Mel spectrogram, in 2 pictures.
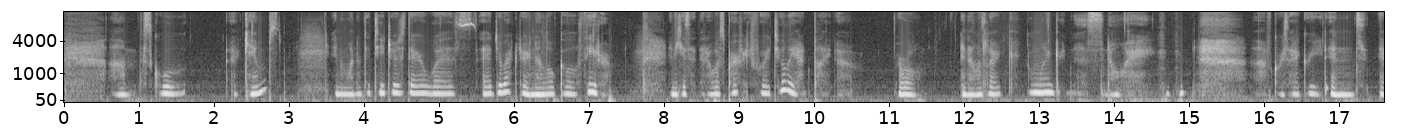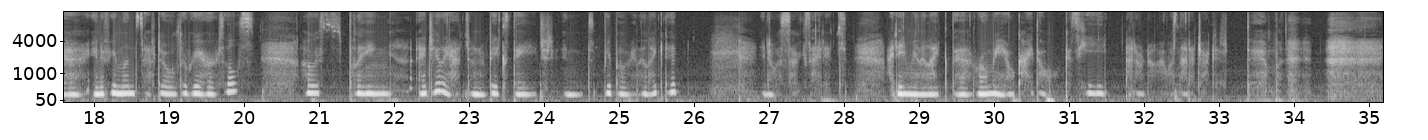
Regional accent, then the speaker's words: Lipetsk, Lipetsk Oblast, Russia; I grew up in a small town that's called Lipetsk

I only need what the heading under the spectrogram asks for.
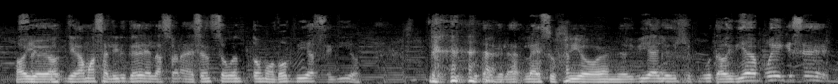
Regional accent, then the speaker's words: Curicó, Maule, Chile; yo soy de Curico

